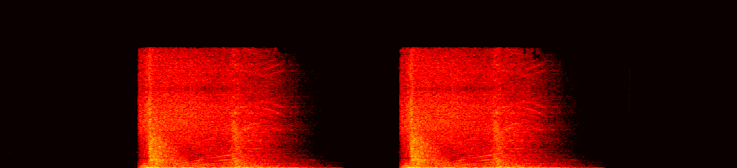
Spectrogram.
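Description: Heavy metal doors slide shut with a deep, rumbling whoosh.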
